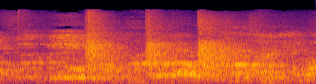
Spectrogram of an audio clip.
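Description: Three sharp hand claps, a little under half a second apart, over voices.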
